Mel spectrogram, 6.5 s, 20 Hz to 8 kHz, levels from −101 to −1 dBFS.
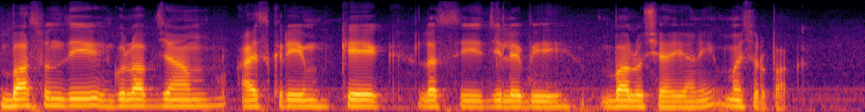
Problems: none marked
